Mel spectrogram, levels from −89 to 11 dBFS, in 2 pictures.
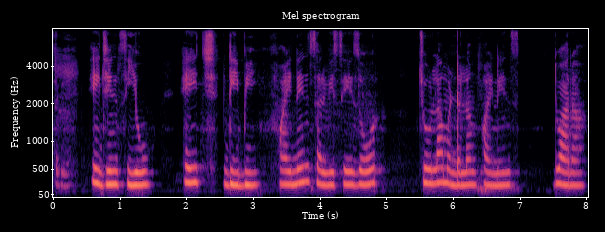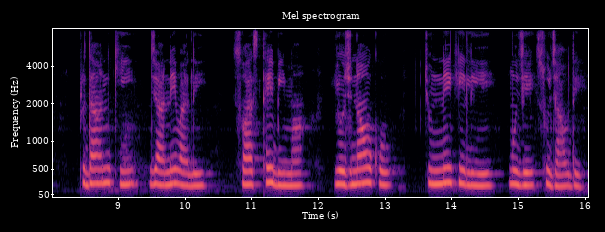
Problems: constant background noise, background conversations at intervals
